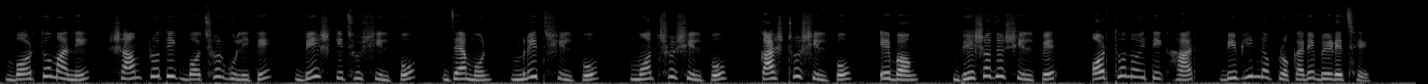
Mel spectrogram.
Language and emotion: Bengali, neutral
